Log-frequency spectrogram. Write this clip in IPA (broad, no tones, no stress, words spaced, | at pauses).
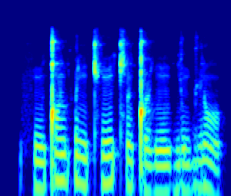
fũǃɔ̃ʎ ʔəɲcʰũcʰə̃ ǃə˞ʎũʎɟũ bɪɾɔ̃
